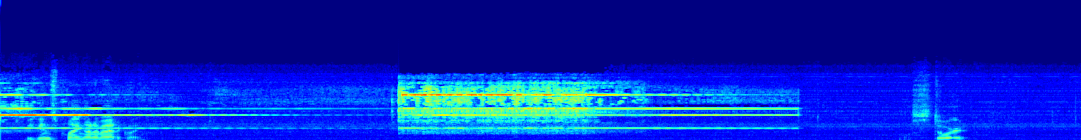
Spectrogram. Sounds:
Speech, inside a small room

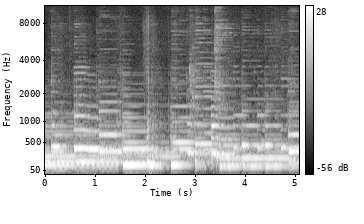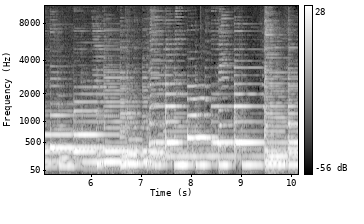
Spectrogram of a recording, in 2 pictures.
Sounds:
Plucked string instrument, Guitar, Musical instrument, Music, Blues

